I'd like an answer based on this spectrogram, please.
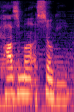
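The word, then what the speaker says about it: Kazuma Asogi: it's my best friend's name not mine it's pronounced kazuma ahsogi i actually believe this armband in some way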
